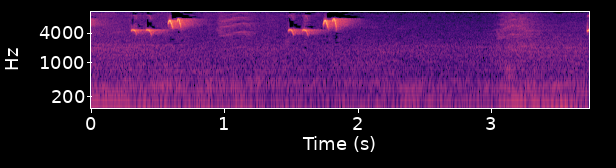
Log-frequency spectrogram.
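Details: Bar-winged prinia singing from a fixed perch: two high phrases of short notes ending in a bright upward whistle, then a pause with a soft rustle before another note, over a low hum.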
